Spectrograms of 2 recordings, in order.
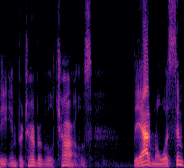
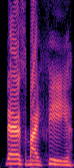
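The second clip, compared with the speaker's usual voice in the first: slow, louder call for payment; cried out; 6 semitones higher, 12 dB louder, slower than usual. A narrator's reading. The doctor demanding his fee, a slow loud cry. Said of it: "cried the doctor".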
